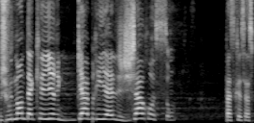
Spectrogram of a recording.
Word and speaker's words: Jarosson: Donc je vous demande d'accueillir Gabriel Jarosson, parce que ça se prononce comme ça, investisseur privé et business angel, après avoir lui-même créé plusieurs startups.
